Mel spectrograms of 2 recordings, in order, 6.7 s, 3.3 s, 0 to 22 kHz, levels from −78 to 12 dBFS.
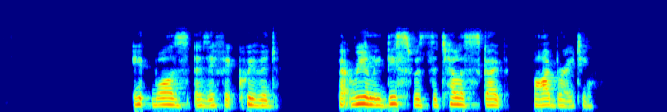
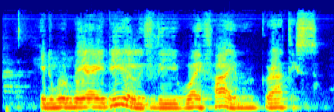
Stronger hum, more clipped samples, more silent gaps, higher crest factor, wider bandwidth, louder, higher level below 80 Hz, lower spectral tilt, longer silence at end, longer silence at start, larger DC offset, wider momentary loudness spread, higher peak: neither; neither; neither; first, 18 dB vs 10 dB; second, 8 kHz vs 15.5 kHz; second, -17 LUFS vs -9 LUFS; second, -56 dBFS vs -40 dBFS; about the same, -5 dB/octave vs -5.5 dB/octave; first, 0.75 s vs 0.2 s; first, 1.35 s vs 0.05 s; neither; first, 11 LU vs 7 LU; about the same, 0 dBFS vs 0 dBFS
